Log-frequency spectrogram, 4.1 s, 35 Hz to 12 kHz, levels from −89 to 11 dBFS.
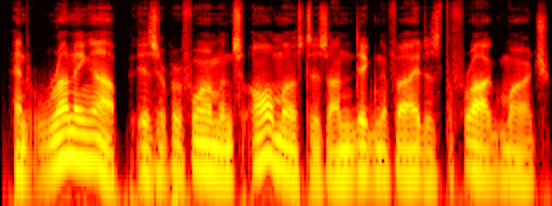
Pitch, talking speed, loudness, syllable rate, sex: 95 Hz, 190 wpm, -17 LUFS, 5.5 syllables/s, male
